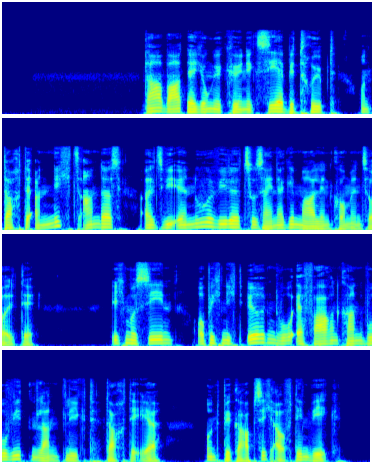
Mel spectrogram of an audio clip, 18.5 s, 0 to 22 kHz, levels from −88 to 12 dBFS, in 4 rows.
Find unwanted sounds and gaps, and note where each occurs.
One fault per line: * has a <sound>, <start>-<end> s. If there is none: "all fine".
all fine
